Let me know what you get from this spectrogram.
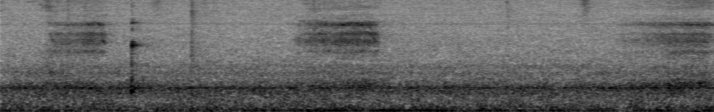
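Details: Sleeping dog snoring heavily, with breathy, hissing snores that come about every three to four seconds over a constant low room hum and one brief click.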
